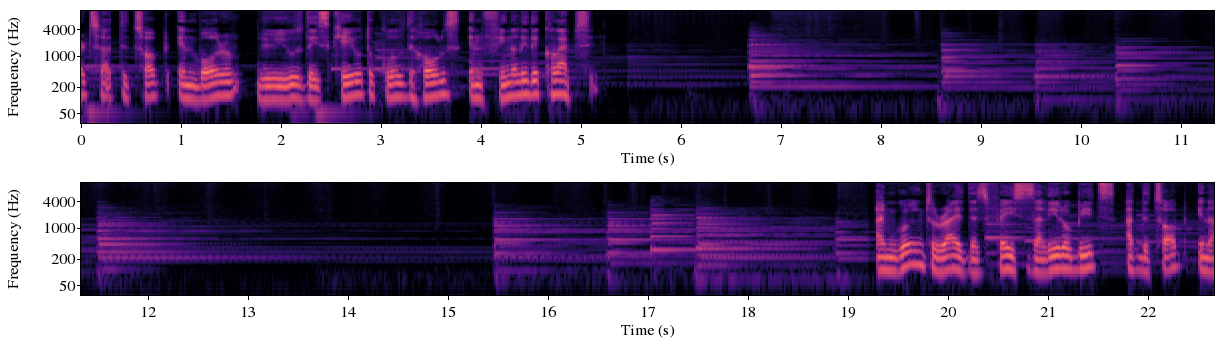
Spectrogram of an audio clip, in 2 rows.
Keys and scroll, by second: 0.8 F3, 1.6 r, 3.2 w, 3.4 F3, 4.1 F3, 5.7 r, 9.0 F3, 9.5 2, 9.6 F4, 10.7 f, 11.5 F3, 12.2 F3, 13.8 4, 14.9 1, 15.5 w, 19.5 F3, 20.5 F3, 21.0 1.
